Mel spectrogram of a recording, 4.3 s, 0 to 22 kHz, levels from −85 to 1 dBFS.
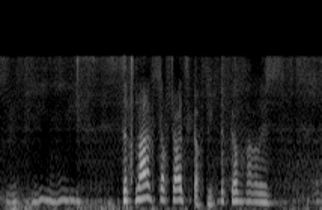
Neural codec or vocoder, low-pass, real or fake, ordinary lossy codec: codec, 16 kHz in and 24 kHz out, 0.4 kbps, LongCat-Audio-Codec, four codebook decoder; 7.2 kHz; fake; none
